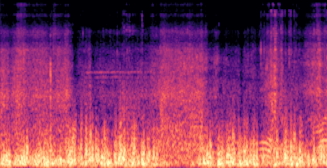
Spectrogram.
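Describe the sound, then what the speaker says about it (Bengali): Strong wind with heavy rain battering an umbrella, a loud, dense, close roar of gusts and driving drops that keeps going without a break. "অনেক বাতাস, অনেক বৃষ্টি"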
